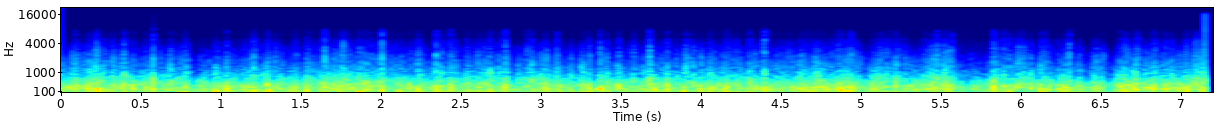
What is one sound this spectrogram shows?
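Strong wind rumbles and buffets loudly outdoors.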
